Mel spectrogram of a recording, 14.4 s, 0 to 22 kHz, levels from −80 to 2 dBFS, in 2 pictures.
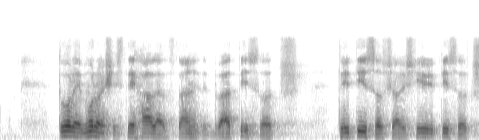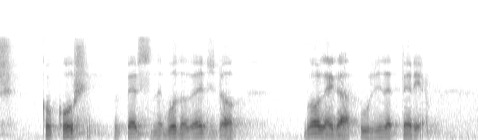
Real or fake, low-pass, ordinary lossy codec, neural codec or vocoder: fake; 7.2 kHz; AAC, 32 kbps; codec, 16 kHz, 0.7 kbps, FocalCodec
